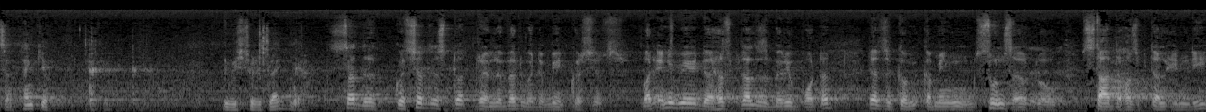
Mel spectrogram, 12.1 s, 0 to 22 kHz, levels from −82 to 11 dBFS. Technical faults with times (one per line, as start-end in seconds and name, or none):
none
